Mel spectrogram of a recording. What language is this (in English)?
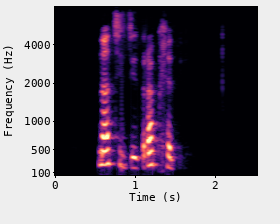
Abkhazian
